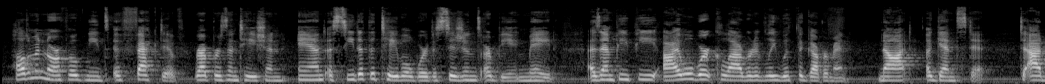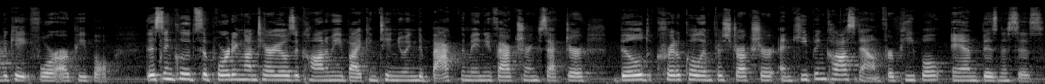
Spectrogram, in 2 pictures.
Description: We are reaching out to candidates to come in for an interview about why they want to serve as Haldimand-Norfolk’s Member of Provincial Parliament.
